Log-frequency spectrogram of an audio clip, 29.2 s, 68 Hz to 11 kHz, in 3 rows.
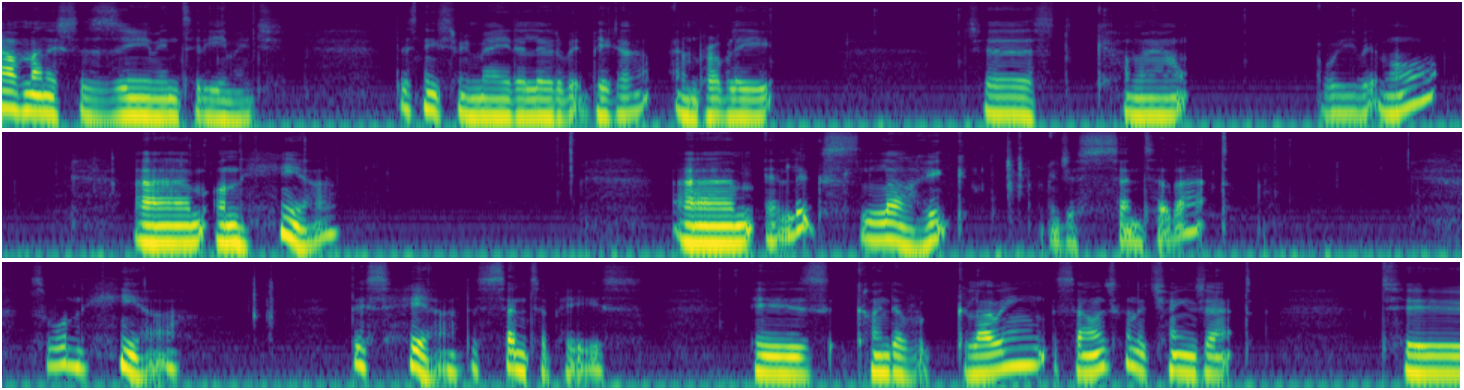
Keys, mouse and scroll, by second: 1.4 click, 3.7-4.1 middle drag, 5.0 click, 6.3-7.3 drag, 8.2 click, 10.2-10.9 scroll up 2, 10.9 click, 13.4 click, 14.2-15.0 scroll up 4, 15.0-15.4 middle drag, 16.3 KP_Decimal, 18.3 click, 21.1 Tab, 24.1 click, 25.8-26.2 drag, 27.4-29.1 drag.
